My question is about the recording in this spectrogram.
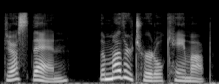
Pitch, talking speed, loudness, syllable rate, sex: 195 Hz, 190 wpm, -17 LUFS, 4.8 syllables/s, female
